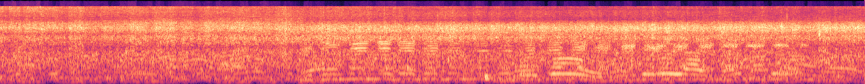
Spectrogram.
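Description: Water gushes loudly and steadily, a constant rushing roar filling the whole clip, with faint voices buried beneath it.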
